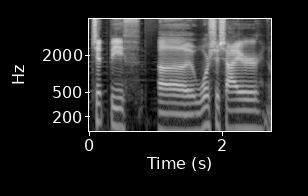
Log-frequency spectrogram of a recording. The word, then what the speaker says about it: Worcestershire: Worcestershire? Worcestershire. Sauerkraut. Thank you. Worcestershire. Worcestershire. I think my favorite, like, intentional mispronunciation, though, it's gotta be wash your sister sauce.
